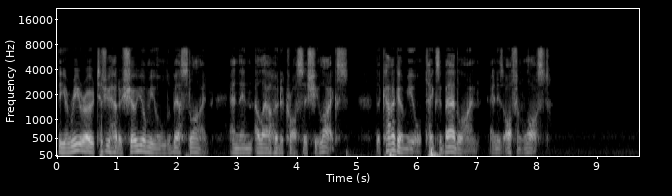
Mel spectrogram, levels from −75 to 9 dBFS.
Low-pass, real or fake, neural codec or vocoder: 7.2 kHz; real; none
